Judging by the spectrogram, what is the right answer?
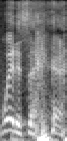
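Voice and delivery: laughing, surprised double take.

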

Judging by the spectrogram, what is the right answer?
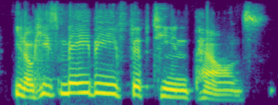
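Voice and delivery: usual speaking voice

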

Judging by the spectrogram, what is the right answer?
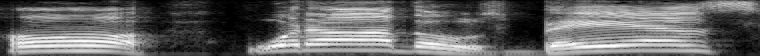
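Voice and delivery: put-on Rhode Island accent. Retelling her question about the cattle on the drive down I-40, imitating a heavy Rhode Island accent. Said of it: "heavy, heavy Rhode Island accent".

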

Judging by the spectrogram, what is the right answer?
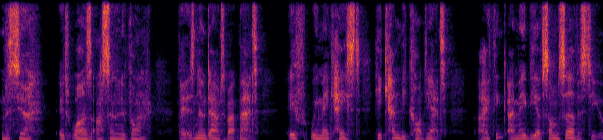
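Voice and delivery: weak, feeble, weakened speech. Just freed from a gag, the narrator addresses the commissary in a weak voice. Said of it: "I addressed the commissary in a weak voice".

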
